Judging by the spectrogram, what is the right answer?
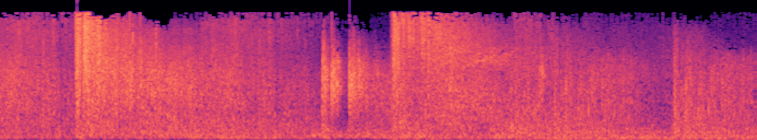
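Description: Artillery fire: heavy guns going off with sharp blasts about a second in and again around three to four seconds in, over a continuous rumble of gunfire.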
